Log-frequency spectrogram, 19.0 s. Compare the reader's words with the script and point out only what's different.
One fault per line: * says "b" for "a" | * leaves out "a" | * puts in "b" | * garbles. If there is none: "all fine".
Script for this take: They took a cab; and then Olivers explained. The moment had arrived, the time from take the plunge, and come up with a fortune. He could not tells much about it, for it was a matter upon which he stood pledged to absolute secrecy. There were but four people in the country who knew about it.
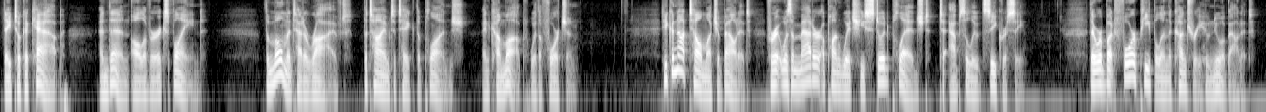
* says "Oliver" for "Olivers"
* says "to" for "from"
* says "tell" for "tells"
